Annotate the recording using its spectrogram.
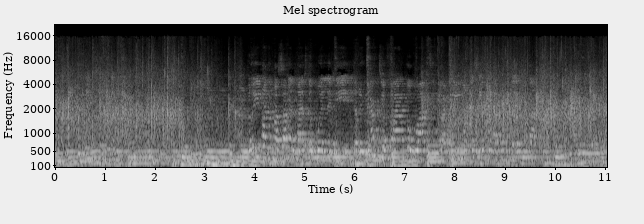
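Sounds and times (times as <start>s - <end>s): guitars: 0.0s - 11.0s.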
